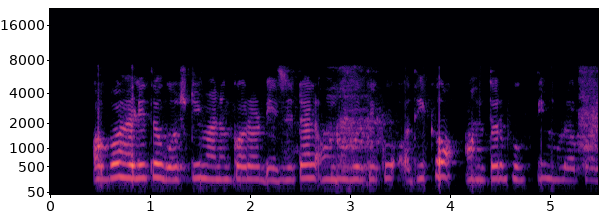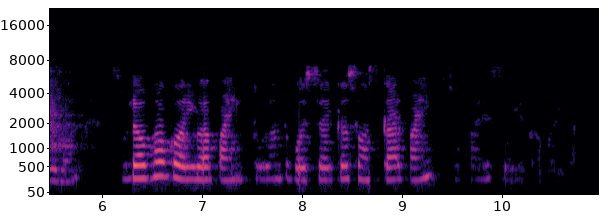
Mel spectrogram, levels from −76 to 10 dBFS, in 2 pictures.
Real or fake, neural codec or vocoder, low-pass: fake; vocoder, 22.05 kHz, 80 mel bands, HiFi-GAN; 7.2 kHz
